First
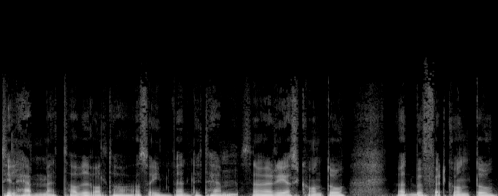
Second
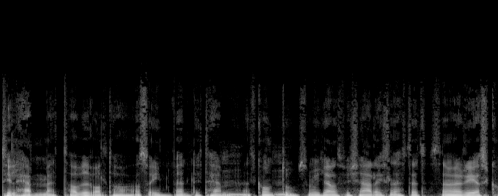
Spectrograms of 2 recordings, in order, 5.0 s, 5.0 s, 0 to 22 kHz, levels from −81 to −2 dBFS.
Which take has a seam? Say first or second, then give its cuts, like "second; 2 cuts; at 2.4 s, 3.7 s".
first; 1 cut; at 2.4 s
